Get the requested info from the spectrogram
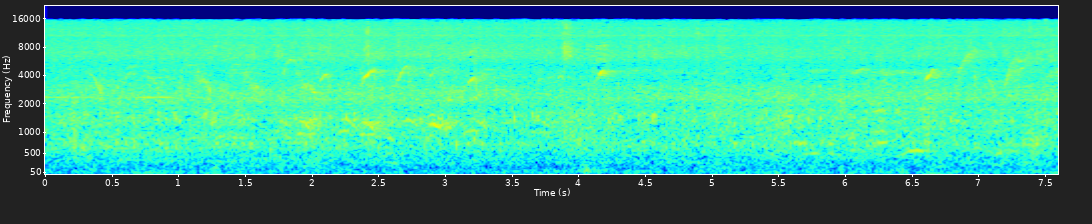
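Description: Small birds chirping, short high calls scattered every second or so, over a steady outdoor hiss.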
